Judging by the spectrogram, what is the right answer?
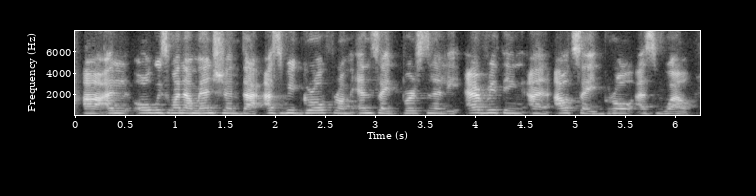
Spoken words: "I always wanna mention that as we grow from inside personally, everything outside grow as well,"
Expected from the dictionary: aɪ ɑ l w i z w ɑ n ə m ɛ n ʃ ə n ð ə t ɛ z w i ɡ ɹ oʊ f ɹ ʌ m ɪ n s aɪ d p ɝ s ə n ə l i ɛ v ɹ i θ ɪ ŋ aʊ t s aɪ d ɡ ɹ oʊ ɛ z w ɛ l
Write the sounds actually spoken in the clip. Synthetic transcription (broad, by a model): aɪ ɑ l w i s w ɑ n ə m ɛ n ʃ ə n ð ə t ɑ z w i ɡ ɹ oʊ f ɹ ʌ m ɪ n s aɪ d p ɝ s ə n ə l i ɛ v ɹ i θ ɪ ŋ aʊ t s aɪ d ɡ ɹ oʊ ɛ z w ɛ l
